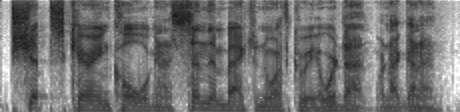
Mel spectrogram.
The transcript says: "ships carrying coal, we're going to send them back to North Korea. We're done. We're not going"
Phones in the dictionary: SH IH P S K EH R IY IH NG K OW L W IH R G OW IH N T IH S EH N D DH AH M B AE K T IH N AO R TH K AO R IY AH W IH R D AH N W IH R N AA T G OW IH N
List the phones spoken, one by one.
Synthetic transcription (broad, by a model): SH IH P S K EH R IY IH NG K OW L W IH R G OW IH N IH S EH N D DH AH M B AE K T IH N AO R TH K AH R IY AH W IH R D AH N W IH R N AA T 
